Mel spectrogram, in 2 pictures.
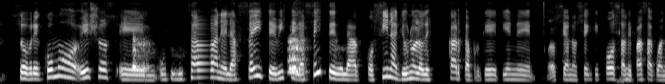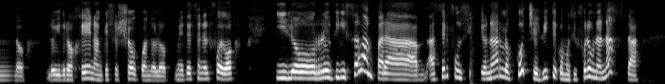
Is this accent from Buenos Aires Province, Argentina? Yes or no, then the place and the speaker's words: yes; Hurlingham, Buenos Aires Province, Argentina; yo soy de Hurlingham, Silvia, y tenemos la escuela industrial de acá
